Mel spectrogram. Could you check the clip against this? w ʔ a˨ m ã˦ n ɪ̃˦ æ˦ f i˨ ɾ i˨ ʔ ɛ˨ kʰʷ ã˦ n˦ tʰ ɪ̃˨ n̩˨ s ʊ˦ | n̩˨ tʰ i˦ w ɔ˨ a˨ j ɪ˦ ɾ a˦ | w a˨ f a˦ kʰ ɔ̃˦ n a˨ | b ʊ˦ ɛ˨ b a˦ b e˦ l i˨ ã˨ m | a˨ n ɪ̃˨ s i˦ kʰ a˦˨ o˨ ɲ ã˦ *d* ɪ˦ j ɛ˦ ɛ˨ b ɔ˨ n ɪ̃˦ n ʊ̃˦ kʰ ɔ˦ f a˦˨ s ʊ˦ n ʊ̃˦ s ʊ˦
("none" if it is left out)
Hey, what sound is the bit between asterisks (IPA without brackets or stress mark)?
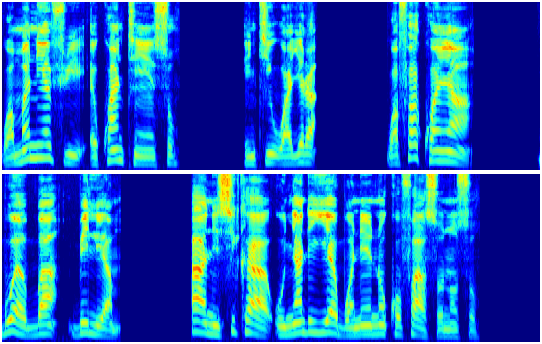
d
